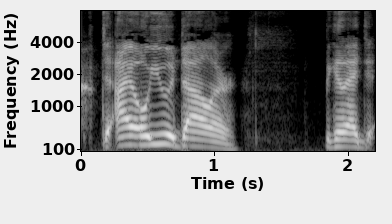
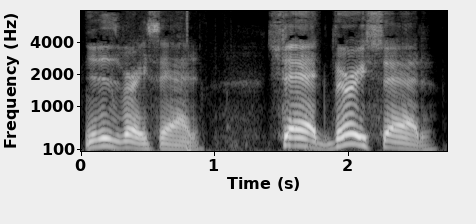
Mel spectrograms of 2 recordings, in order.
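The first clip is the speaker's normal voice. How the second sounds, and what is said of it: Donald Trump impression. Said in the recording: “I started to do a Trump impersonation.”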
